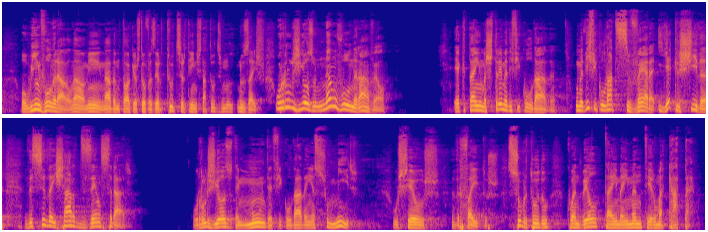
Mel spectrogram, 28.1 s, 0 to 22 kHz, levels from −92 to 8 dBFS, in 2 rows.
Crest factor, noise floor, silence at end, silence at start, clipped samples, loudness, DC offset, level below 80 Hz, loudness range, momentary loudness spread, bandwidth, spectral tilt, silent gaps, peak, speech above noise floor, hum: 16 dB; under -90 dBFS; 0.25 s; 0.4 s; under 0.1%; -16 LUFS; under 0.1%; -44 dBFS; 3 LU; 11 LU; 16.5 kHz; -5.5 dB/octave; none; -2 dBFS; over 74 dB; none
